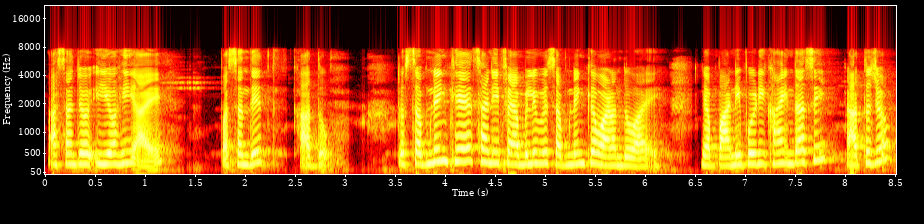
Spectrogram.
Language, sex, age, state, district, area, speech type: Sindhi, female, 45-60, Maharashtra, Mumbai Suburban, urban, spontaneous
